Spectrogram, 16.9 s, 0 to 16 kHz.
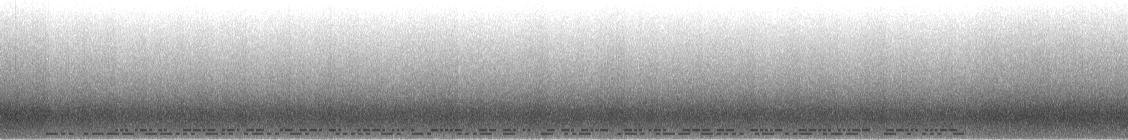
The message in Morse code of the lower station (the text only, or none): DJ7DLN 5NN VT TU RW6AUW TEST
